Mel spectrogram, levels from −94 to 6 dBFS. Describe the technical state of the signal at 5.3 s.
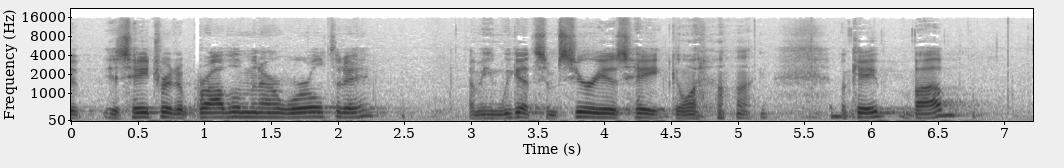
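At 5.3 s the signal is intact, with no dropout, distortion, glitch or other audible fault at that point.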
